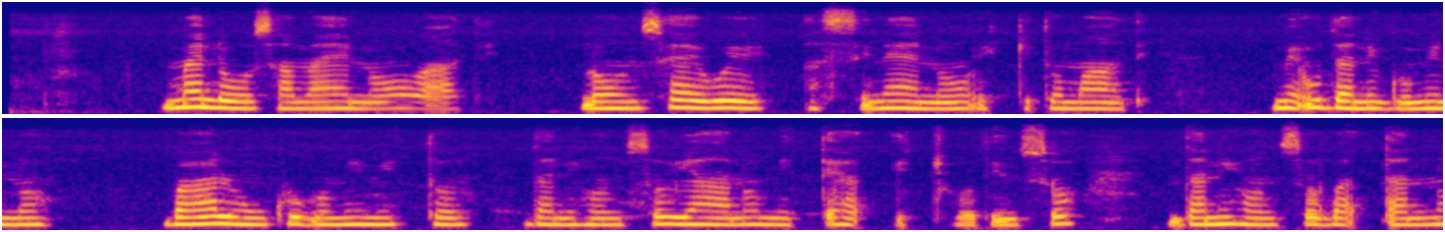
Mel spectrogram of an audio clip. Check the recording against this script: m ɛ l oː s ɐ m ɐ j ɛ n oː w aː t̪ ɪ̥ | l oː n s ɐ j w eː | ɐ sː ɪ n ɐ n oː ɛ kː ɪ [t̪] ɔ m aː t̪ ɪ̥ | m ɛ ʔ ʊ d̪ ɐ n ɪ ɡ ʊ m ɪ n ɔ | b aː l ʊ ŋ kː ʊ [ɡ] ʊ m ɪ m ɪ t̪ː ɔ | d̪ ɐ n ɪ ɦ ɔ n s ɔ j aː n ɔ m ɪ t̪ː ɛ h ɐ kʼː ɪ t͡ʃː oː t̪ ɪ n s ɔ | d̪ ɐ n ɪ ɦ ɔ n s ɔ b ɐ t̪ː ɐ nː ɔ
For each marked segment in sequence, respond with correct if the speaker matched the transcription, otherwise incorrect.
correct, correct

